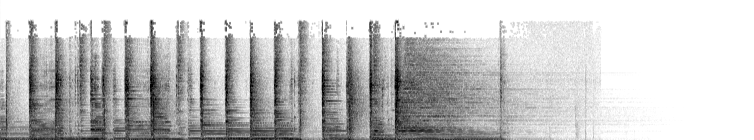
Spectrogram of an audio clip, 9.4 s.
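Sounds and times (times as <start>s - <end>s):
bass: 0.0s - 6.9s.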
